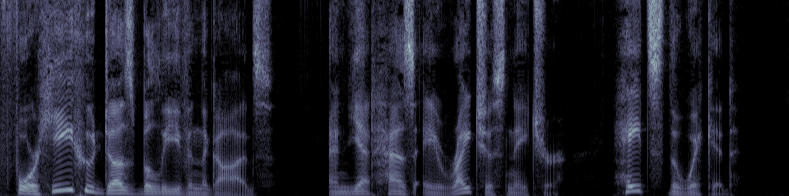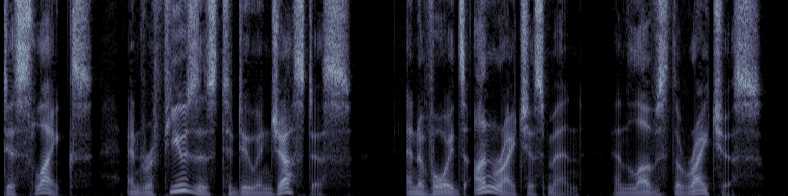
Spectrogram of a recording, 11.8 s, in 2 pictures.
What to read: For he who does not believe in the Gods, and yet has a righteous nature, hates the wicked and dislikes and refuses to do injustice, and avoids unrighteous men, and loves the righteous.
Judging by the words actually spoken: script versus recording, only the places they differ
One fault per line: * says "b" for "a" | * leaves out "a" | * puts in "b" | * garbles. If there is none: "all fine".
* leaves out "not"
* leaves out "and"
